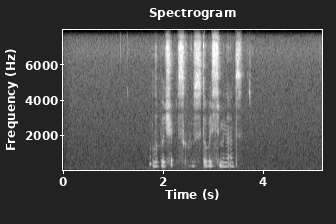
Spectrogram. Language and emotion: Russian, sad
